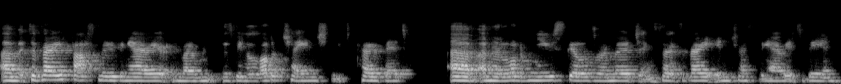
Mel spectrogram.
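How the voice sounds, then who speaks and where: A very fast, flat, monotone woman's voice in a British accent, fairly low in pitch. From UK. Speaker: consulting executive. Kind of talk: panel discussion.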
